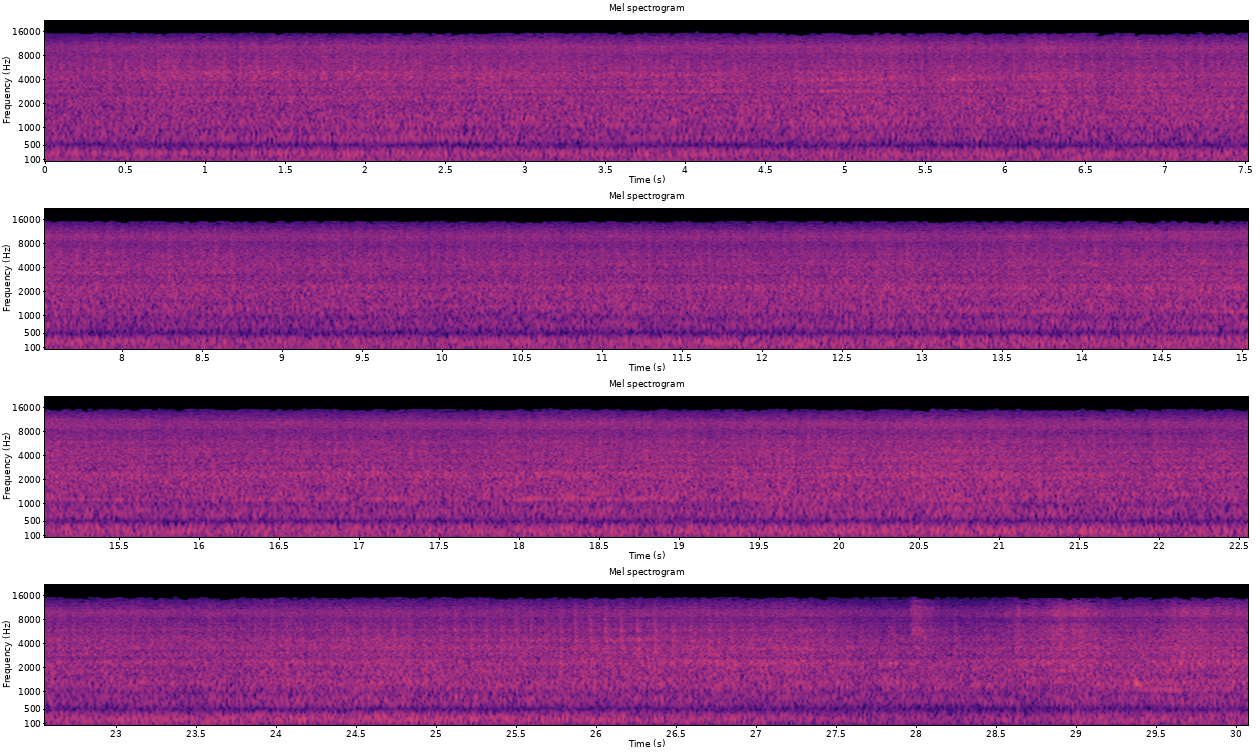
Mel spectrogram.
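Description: Diesel engine of heavy road-construction machinery running steadily; its low hum drops away about six seconds before the end.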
